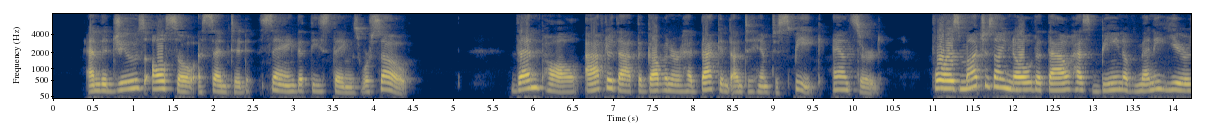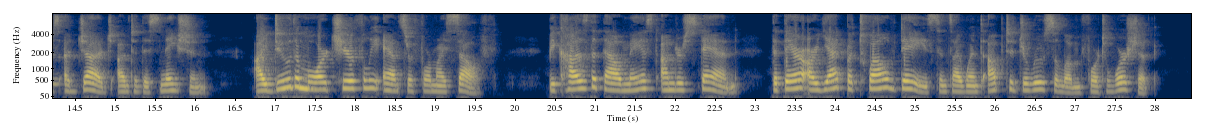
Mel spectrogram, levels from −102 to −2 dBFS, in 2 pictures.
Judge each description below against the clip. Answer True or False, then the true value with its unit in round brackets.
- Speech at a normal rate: True (145 wpm)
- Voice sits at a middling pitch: False (200 Hz)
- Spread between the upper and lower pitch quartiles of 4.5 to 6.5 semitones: True (5.2 semitones)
